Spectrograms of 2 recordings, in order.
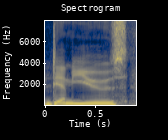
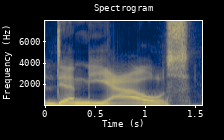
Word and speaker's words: Demiaus: It's not the Demius. I said it wrong for fucking 2 episodes straight. My brother was like, it's the Demiaus.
